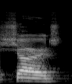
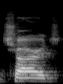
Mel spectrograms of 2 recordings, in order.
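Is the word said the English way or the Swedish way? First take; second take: Swedish; English. First: It is said with a Swedish speaker's substitute sound. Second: It is said with the usual English sound. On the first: "they say charge" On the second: "Instead of charge"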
